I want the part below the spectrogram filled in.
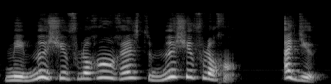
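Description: A woman reading aloud, voicing a proud, quick-tempered gentleman with a sharp, scornful tone. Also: high-pitched, animated, voice pushed up. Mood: indignant.

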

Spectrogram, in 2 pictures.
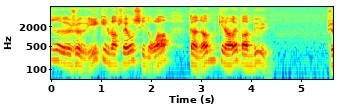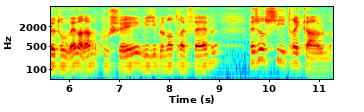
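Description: A man reading a novel aloud as an audiobook, in measured, suspenseful scripted narration. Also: medium pitch, darkish tone. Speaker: audiobook reader.

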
